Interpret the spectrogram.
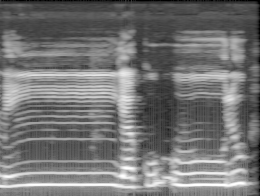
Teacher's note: یہاں پر غنہ ہو رہا ہے کیونکہ نون ساکن کے بعد ادغام کا یا آ رہا ہے ، یہ یا، تو اس وجہ سے ہم نے یہاں پر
